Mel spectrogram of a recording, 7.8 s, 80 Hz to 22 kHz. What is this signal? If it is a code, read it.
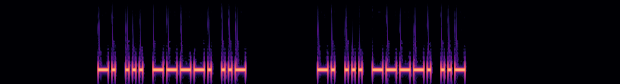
Morse code, heard as a keyed tone, about 28 wpm, 700 Hz. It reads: NS9U NS9U
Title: USA Call Signs - 4 Characters - Repeated 2x - 28wpm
